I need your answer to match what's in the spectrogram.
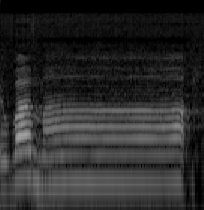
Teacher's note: پڑھیں گے، ما، و ما، اوپر مد ہے، مد منفصل ہے، 5 الف کے برابر ہم اس کو کھینچیں گے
